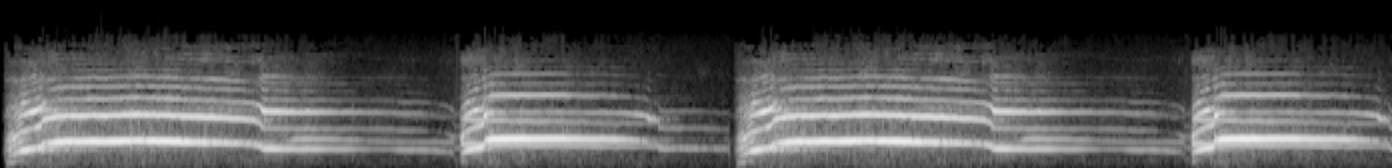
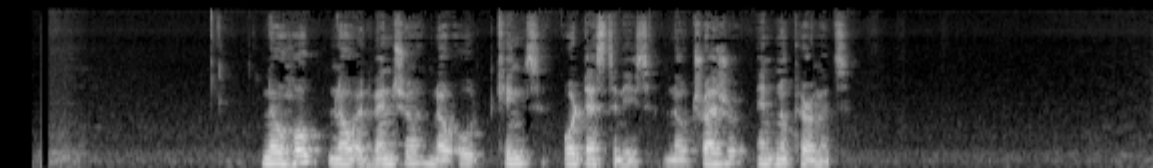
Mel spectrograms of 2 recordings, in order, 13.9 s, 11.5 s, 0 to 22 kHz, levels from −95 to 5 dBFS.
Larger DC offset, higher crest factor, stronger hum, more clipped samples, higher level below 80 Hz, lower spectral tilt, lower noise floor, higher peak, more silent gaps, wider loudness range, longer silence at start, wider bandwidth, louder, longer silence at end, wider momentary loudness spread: neither; second, 10 dB vs 20 dB; neither; neither; second, -70 dBFS vs -54 dBFS; second, -3 dB/octave vs -6 dB/octave; second, -41 dBFS vs -60 dBFS; about the same, 0 dBFS vs -2 dBFS; neither; about the same, 5 LU vs 7 LU; second, 0.05 s vs 0.6 s; second, 6 kHz vs 16.5 kHz; first, -9 LUFS vs -19 LUFS; second, 0 s vs 3.1 s; first, 15 LU vs 9 LU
